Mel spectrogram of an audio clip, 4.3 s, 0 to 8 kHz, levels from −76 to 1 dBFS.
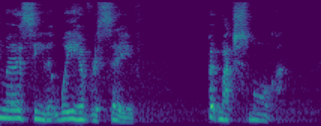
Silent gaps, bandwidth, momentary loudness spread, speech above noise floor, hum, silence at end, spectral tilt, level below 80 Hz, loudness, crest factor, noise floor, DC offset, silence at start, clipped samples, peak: none; 8 kHz; 17 LU; 34 dB; none; 0.5 s; -5 dB/octave; -80 dBFS; -33 LUFS; 20 dB; -67 dBFS; under 0.1%; 0 s; under 0.1%; -14 dBFS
